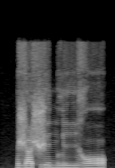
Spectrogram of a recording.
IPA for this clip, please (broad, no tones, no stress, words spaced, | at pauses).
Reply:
ʒɑʃʒinliːɣɔ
